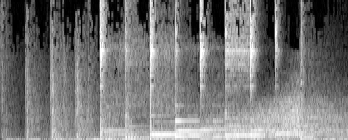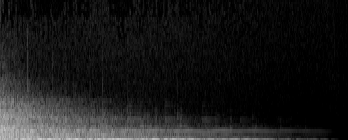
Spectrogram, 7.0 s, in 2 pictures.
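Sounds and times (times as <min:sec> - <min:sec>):
musical stinger: 0:01.0 - 0:05.8.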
